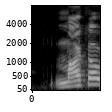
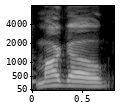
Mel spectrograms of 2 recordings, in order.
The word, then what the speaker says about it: Margot: Margot. It's a T silent T. Margot Robbie.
